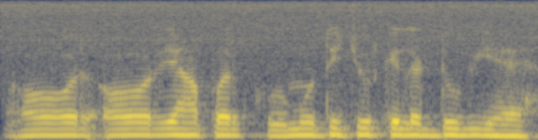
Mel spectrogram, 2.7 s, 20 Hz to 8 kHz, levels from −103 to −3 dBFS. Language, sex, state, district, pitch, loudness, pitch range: Hindi, male, Himachal Pradesh, Shimla, 130 Hz, -16 LUFS, 125-135 Hz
